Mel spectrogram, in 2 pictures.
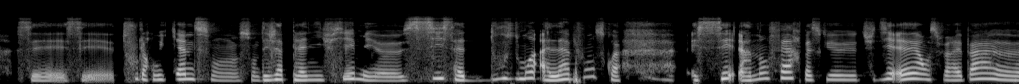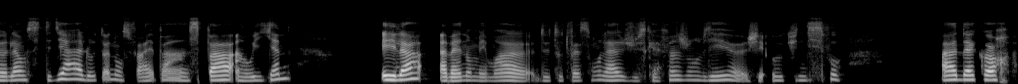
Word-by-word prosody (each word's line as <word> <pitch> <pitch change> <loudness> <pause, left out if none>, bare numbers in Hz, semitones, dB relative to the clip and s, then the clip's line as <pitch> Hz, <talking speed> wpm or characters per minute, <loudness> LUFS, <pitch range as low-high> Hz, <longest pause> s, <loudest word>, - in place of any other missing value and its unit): c'est 90 -2 -3
c'est - - -6
tous 260 - -7
leurs 225 -2 0
week-end 240 +3 +3
sont 180 -7 -5
sont 195 +2 -5
déjà 200 +4 +3
planifiés, 205 +4 +1
mais 200 -7 0
heu, 175 0 -2
6 280 +8 0
à 195 -1 +6
12 230 +10 -5
mois 285 +3 +5
à 195 - +5
l'avance, 240 - +2
quoi, - - -1 0.7
et 200 - -2
c'est 260 +7 +1
un 190 +5 +3
enfer, 290 +2 +2
parce 210 -1 -2
que 210 -2 -2
tu 205 +1 -10
dis: 245 +4 0
«Hé, 255 +1 +6
on 240 - +2
se 245 - -7
ferait 195 -2 -1
pas, 255 +4 +3
heu» 195 -3 +1
là, 200 +2 -1
on 210 - -5
s'était 190 -2 -13
dit: 245 +5 0
«Ah, 245 0 +1
à 235 - +1
l'automne, 200 +2 -7
on 205 - -8
se - - -15
ferait 170 +1 -6
pas 105 - -8
un 175 - -5
spa, 200 +4 +3
un - - -3
week-end?» 185 +8 -4 1.0
et 210 0 +8
là: 240 +5 +6 0.2
«Ah, 175 - +4
mais 170 0 +1
non, 190 0 -7
mais 170 -2 -10
moi, 175 -1 -2
heu, - - -13
de 175 -1 -14
toute 180 +1 -17
façon, 175 +4 -11
là, 190 -1 -3
jusqu'à 165 -1 -14
fin 205 +3 -7
janvier, 200 0 -6
heu, 195 - -7
j'ai - - -7
aucune 190 +1 -12
dispo». 205 +3 -10 1.0
Ah, 215 +1 +5
d'accord! 210 -1 +3
205 Hz, 200 wpm, -23 LUFS, 185-230 Hz, 1.0 s, et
